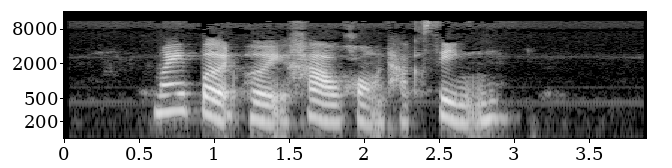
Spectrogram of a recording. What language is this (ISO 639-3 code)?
tha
